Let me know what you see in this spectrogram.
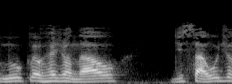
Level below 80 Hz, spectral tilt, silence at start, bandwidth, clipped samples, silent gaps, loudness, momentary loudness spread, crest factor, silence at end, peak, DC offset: -52 dBFS; -6.5 dB/octave; 0 s; 7.2 kHz; under 0.1%; none; -16 LUFS; 18 LU; 16 dB; 0 s; 0 dBFS; under 0.1%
